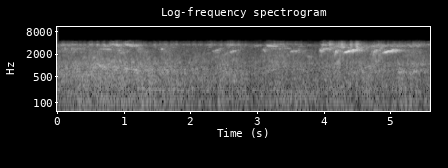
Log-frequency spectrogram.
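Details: Evening gathering of hundreds of small birds in trees outside a house, every day after 6 pm: busy overlapping high tweets and twitters, growing louder and more excited with bright whistled notes near the end.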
